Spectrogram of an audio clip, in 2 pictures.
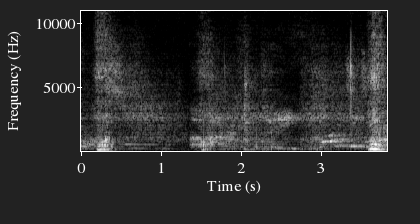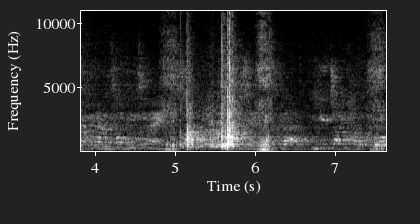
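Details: Dog (Toby) coughing for 4–5 days, worse over the weekend, mainly evenings and early-morning walks, in winter; no visible throat obstruction, still eating and drinking. Harsh, forceful coughs with gagging retches, bringing nothing up.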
